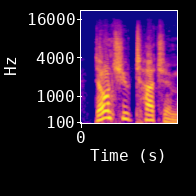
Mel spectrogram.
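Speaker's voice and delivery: very high, loud, forced through gritted teeth. Narrator reading a character's reply to a companion, through clenched teeth. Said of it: "he said through his clenched teeth".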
